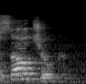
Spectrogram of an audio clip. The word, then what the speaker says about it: Selçuk: Well, it has two syllables, Sel and Çuk.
